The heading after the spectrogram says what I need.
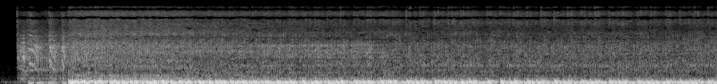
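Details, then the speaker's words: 2006 Yamaha VMax just acquired by trade: fires instantly and settles into a deep, even, steady idle with no misses or knocks; idle sounds really good. "So again, doesn't sound too bad. Idle's really good."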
